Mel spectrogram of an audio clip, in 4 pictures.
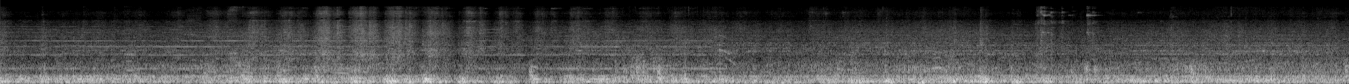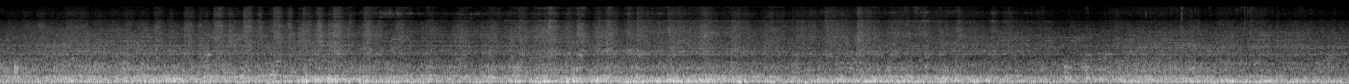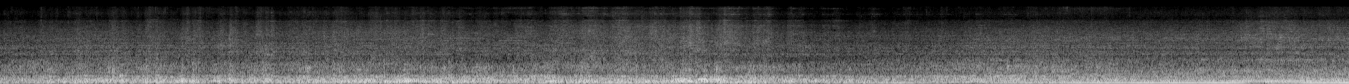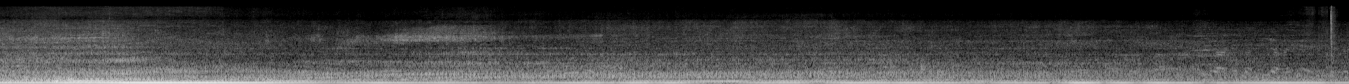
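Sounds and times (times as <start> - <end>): train wheels clattering: 2.0 - 7.3, 8.0 - 26.5, 27.3 - 38.3.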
